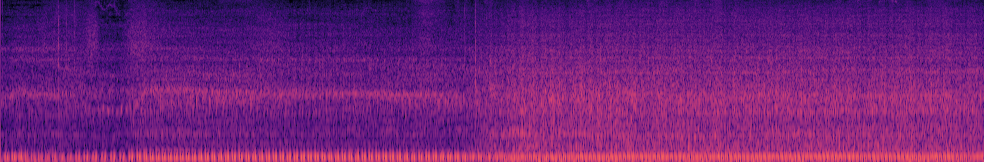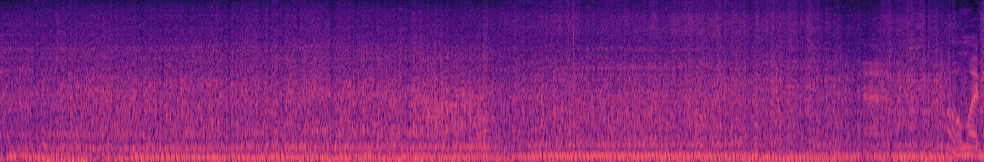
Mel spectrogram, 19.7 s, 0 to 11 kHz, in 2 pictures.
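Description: A Triumph Bonneville T120 motorcycle on a test ride through Malibu, its engine droning loud and continuous with wind rush, the pitch shifting through gear changes and throttle as it cruises along.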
